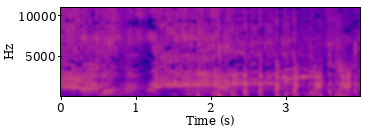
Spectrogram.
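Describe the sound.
A loud, shrill scream bursts out amid a chaotic jumble of shouting voices and laughter, intense, with bright pitched cries rising and falling throughout, in a video of a robbery at a Taiwanese grocery store.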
